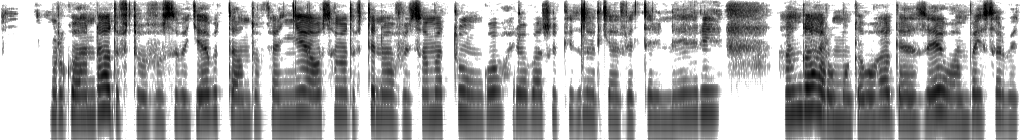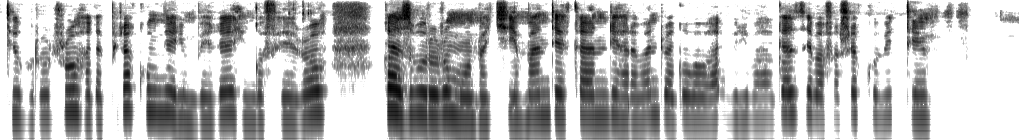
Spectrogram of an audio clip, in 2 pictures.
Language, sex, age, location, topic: Kinyarwanda, female, 18-24, Nyagatare, agriculture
